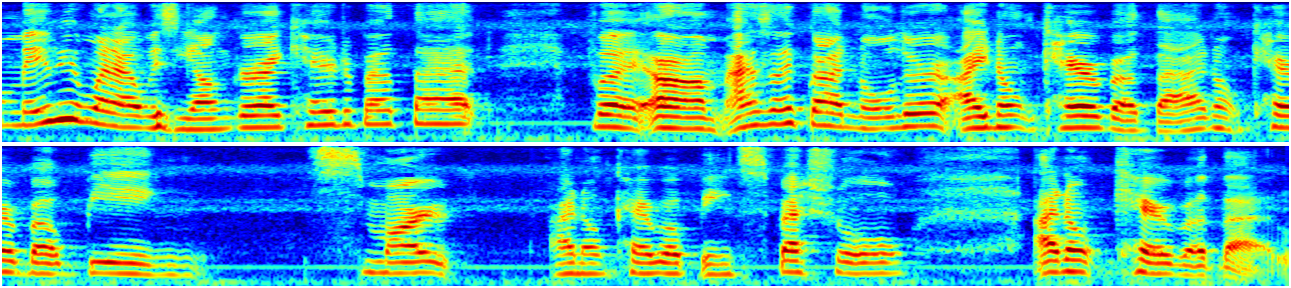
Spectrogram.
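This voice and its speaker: Slow, tipsy young woman rambling. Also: medium pitch. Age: young adult. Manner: tipsy, loose, meandering drunk talk; trailing off mid-thought, giggly. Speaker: vlogger. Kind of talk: casual rambling chat.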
